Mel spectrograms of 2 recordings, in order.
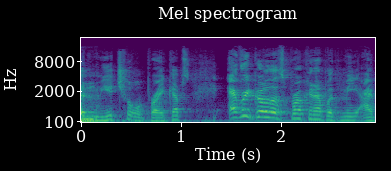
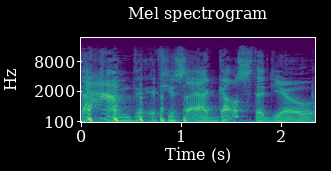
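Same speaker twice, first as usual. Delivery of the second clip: low-pitched, very slow, crawling delivery; 4 semitones lower than usual. Doing a quick impression after the other speaker's prompt, Christopher Walken impression. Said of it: "Chris Walken".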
